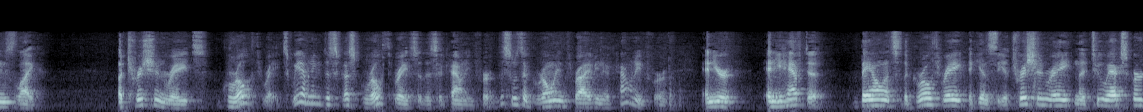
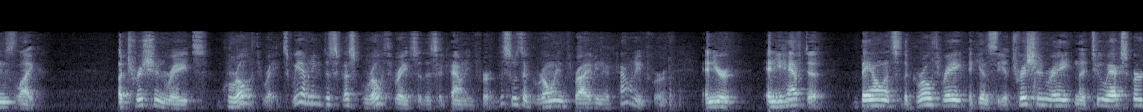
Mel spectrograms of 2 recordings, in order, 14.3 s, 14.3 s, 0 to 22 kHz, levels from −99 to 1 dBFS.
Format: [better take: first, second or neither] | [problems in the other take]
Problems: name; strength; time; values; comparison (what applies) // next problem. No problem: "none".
second | noise reduction (neural separator model SepFormer DNS4)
